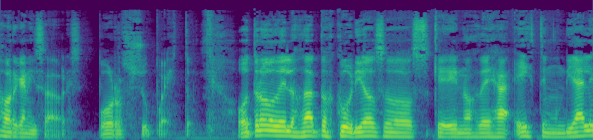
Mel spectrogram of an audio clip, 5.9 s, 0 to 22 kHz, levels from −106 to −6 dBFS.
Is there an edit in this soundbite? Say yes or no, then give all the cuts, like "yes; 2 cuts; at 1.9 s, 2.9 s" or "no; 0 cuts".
no; 0 cuts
